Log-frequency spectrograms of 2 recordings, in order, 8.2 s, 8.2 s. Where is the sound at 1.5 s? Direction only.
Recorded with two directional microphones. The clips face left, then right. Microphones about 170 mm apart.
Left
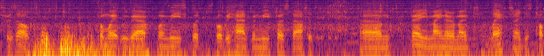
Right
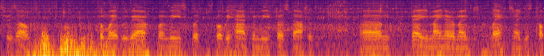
15° left (ahead or behind).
